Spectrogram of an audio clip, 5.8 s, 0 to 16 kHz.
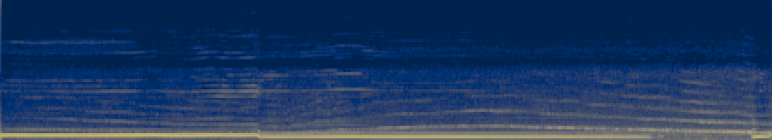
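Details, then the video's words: At 6 AM an Alaskan Malamute named Liza howls with a passing ambulance. A held tone steps down to a lower sustained note, while the siren's wide rising-and-falling arc sweeps over it. "Early morning howling of Alaskan Malamute"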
